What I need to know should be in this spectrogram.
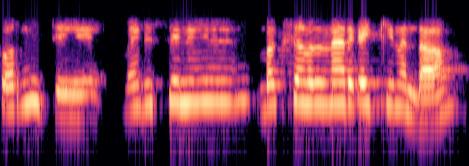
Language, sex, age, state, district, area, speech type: Malayalam, female, 18-30, Kerala, Kasaragod, rural, conversation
